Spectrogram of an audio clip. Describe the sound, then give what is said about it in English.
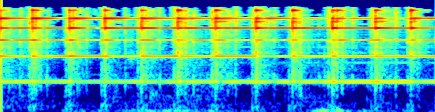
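A small bell rings in many rapid, evenly spaced strikes over two seconds. A bright, sustained metallic tone holds steady beneath the repeated hits, and no voices are heard. “I can't find the bell. Where's the bell? Oh, hold on, I got it. It's right here.”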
